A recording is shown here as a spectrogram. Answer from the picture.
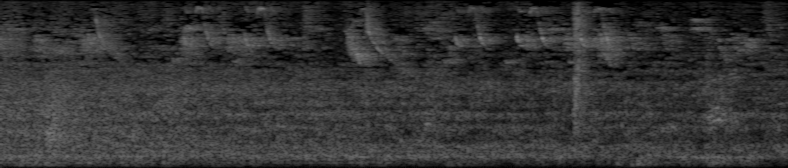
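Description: Small birds chirping over and over with short, quickly falling calls, over a steady low street hum; one sharp click about six seconds in.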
